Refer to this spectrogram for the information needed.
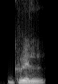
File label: "grille", Indian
